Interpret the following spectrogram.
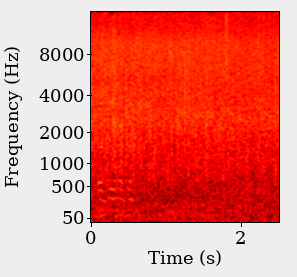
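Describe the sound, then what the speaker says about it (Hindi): Steady, even hiss of rain falling on surfaces outdoors, dense and continuous with no pauses, fairly close and loud throughout the short stretch. "बारिश अभी भी लगी है गाइस, बारिश लगी रखी है"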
